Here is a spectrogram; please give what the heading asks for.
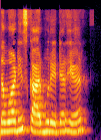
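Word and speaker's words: carburettor: double T ओ R again there इ stress on टी कार्बोरेटर तो double T ओ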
